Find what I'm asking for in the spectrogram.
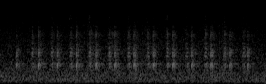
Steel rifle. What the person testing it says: You shouldn't be able to shake your gun and hear a whole lot of rattling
